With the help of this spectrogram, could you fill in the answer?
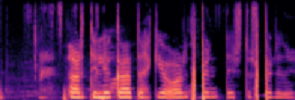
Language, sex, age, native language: Icelandic, female, 11, Icelandic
